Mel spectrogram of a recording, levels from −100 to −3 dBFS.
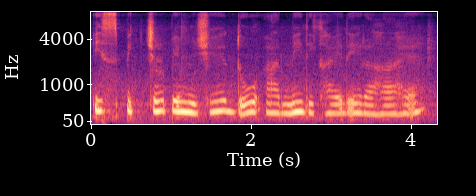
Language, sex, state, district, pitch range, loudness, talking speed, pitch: Hindi, female, Arunachal Pradesh, Lower Dibang Valley, 200-230 Hz, -15 LUFS, 140 wpm, 215 Hz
